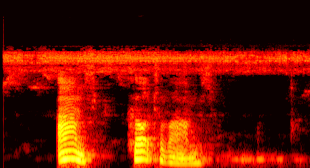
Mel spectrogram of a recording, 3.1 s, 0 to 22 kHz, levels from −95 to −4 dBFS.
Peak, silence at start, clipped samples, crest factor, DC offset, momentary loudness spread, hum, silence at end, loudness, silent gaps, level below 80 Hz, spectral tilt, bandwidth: -6 dBFS; 0 s; under 0.1%; 22 dB; under 0.1%; 17 LU; none; 0 s; -27 LUFS; none; -54 dBFS; -5 dB/octave; 8 kHz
